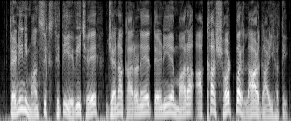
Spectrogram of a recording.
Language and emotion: Gujarati, disgusted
